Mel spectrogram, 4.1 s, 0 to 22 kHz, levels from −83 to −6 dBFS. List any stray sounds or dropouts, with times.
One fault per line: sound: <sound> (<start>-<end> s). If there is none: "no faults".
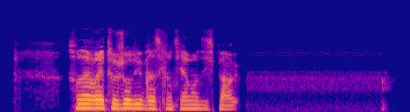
no faults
